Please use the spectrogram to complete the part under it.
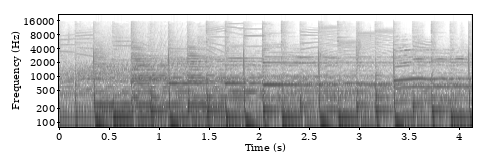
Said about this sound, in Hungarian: Én ezt a részét, ezt a vintage drive ezt nem nagyon favorizáltam, mert ezt csinálja, amit hallod.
